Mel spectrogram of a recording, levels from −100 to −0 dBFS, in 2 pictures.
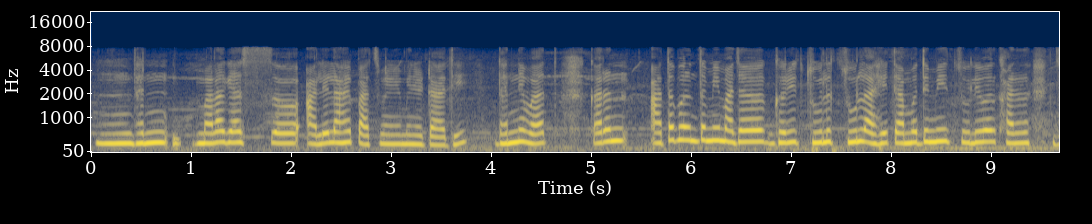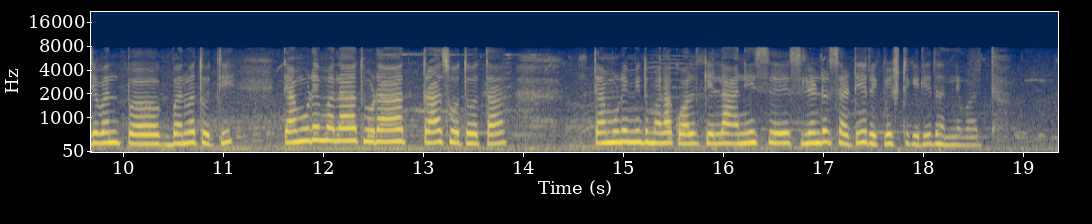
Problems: none marked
